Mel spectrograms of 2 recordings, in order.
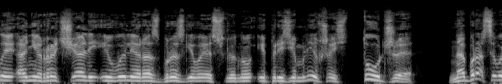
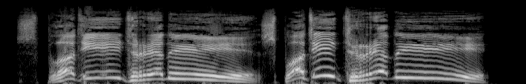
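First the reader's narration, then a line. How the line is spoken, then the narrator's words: Thundering battle cry. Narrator (Russian): Прогремел клич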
